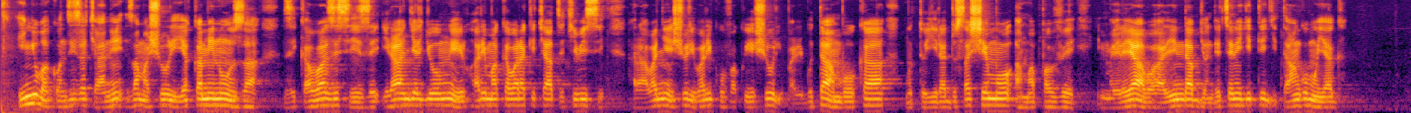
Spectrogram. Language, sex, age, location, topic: Kinyarwanda, male, 25-35, Nyagatare, education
